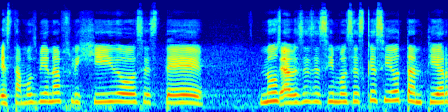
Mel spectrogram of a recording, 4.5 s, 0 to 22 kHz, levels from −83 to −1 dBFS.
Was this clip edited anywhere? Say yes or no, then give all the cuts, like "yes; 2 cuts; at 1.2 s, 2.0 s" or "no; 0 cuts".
yes; 1 cut; at 2.8 s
